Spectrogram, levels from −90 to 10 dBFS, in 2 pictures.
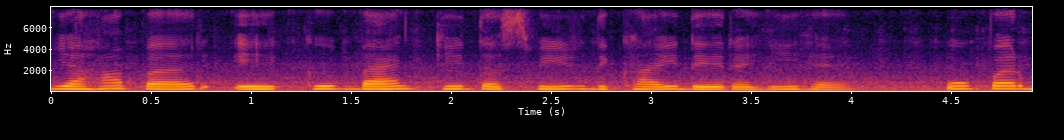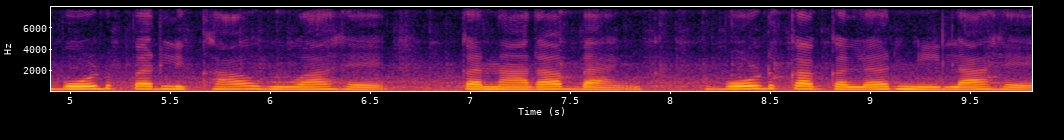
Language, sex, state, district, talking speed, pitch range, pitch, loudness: Hindi, female, Chhattisgarh, Bastar, 140 wpm, 215-240 Hz, 230 Hz, -15 LUFS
